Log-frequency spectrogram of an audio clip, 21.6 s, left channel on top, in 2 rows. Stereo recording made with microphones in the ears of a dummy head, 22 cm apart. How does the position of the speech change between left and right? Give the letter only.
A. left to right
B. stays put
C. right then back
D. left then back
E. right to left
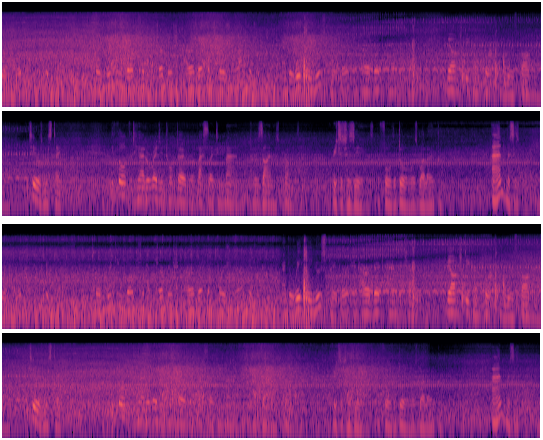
C.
